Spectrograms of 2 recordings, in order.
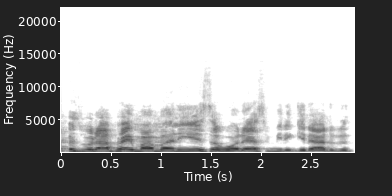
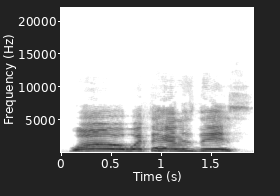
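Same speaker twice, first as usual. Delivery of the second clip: loud scared yell; 6 semitones higher, 3 dB louder than usual. Acted. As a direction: shout it at the ghost. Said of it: "Why are you yelling?".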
